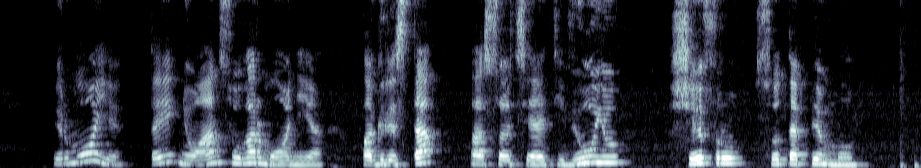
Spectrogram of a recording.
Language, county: Lithuanian, Utena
